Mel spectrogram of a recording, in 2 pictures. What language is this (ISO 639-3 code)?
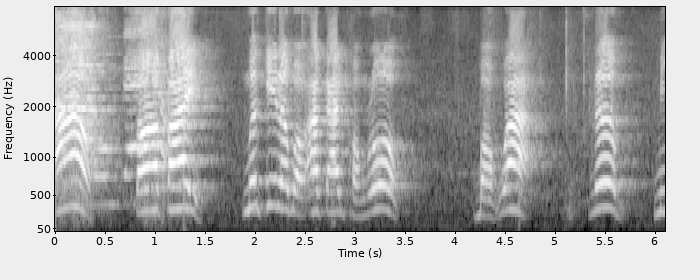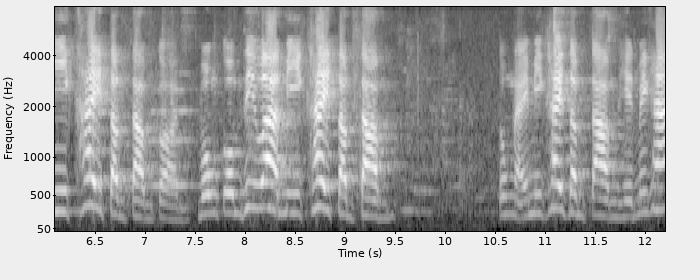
tha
